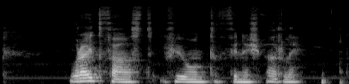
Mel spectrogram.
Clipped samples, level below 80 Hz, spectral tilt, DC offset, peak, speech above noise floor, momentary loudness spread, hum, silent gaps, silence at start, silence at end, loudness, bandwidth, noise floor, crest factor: under 0.1%; -54 dBFS; -7.5 dB/octave; under 0.1%; -2 dBFS; 39 dB; 14 LU; none; none; 0.7 s; 0.05 s; -21 LUFS; 15.5 kHz; -59 dBFS; 20 dB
